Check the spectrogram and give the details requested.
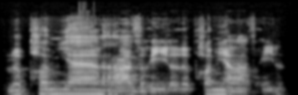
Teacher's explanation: You do liaison there, so it's le premier by itself, but because of the A, you have to link the final R into the beginning A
